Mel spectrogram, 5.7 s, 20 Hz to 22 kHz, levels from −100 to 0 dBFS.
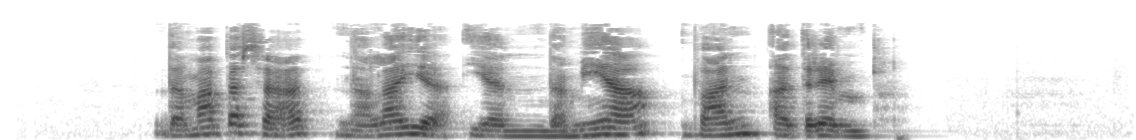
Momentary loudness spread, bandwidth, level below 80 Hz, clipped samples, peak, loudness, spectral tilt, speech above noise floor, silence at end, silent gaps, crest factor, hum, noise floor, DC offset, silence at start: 9 LU; 11.5 kHz; -74 dBFS; under 0.1%; -10 dBFS; -29 LUFS; -4.5 dB/octave; 58 dB; 1.15 s; none; 20 dB; none; -86 dBFS; under 0.1%; 0.8 s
